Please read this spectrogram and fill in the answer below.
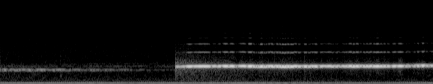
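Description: Sustained electronic tones of a background music score. A steady tone fades away, then a louder, higher tone with overtones starts suddenly a little under two seconds in and holds, creeping slightly upward in pitch, over a faint low hum.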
